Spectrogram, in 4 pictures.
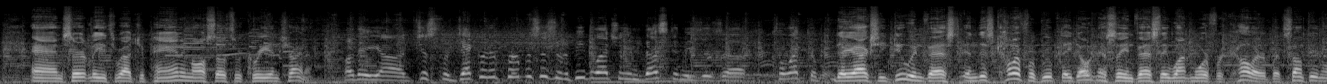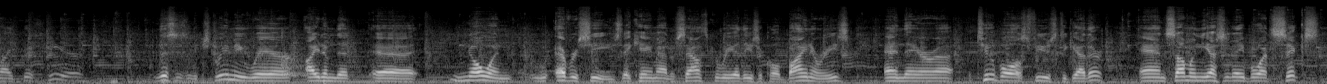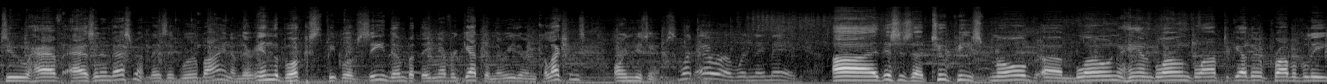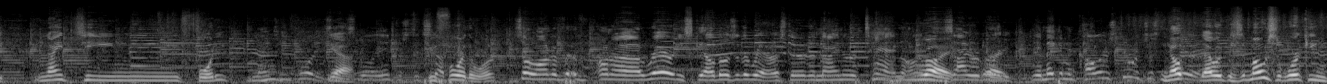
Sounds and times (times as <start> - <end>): Music: 0.0 - 53.0
Speech: 0.3 - 14.1, 14.8 - 53.0.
